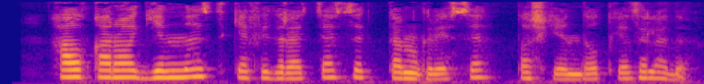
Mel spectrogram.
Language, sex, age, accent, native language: Uzbek, female, 18-24, Farg'ona, Uzbek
